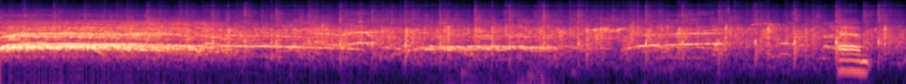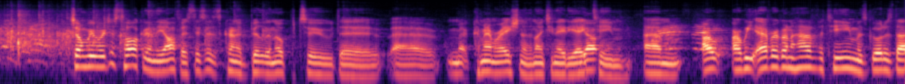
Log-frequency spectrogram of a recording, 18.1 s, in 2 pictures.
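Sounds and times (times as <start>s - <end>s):
studio audience at a live sports show applauding to welcome a guest: 0.0s - 11.4s
speech: 9.8s - 18.0s.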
